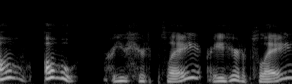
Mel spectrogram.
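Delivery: very high, sing-song creature voices calling out loudly. A game narrator voicing small creatures calling out to the players: high-pitched creature voices. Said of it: "high pitched voices calling out to you".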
